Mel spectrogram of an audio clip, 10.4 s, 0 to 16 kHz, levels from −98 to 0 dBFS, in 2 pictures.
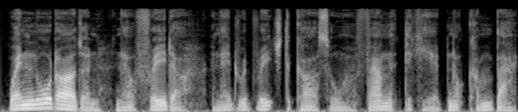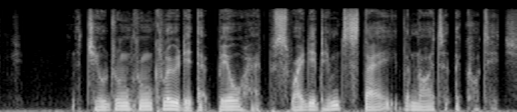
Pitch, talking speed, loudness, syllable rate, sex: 95 Hz, 190 wpm, -21 LUFS, 5.2 syllables/s, male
